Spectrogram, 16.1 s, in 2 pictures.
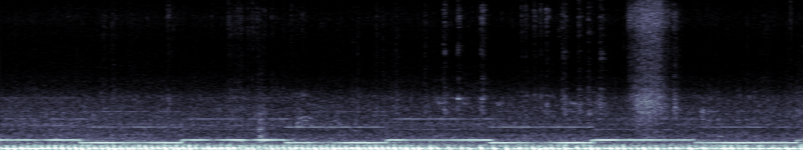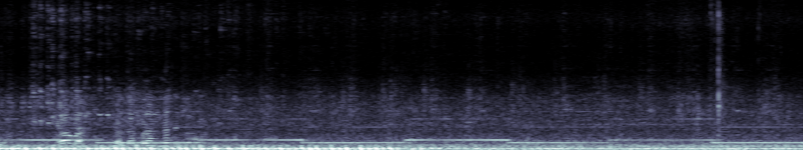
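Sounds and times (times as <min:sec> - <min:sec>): diesel train rumble: 0:00.0 - 0:16.0
two-tone electronic warning alarm: 0:00.0 - 0:16.0.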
